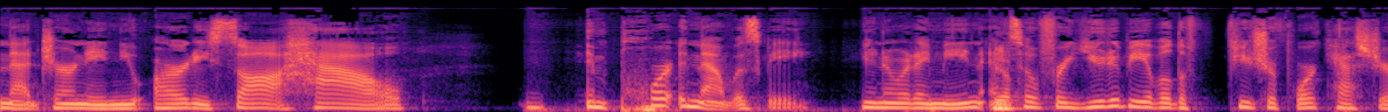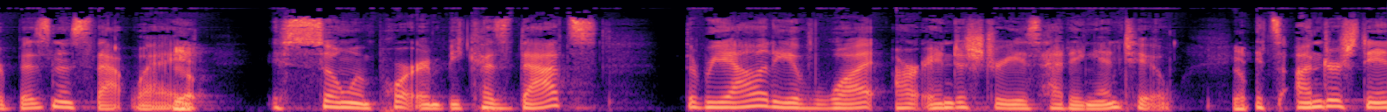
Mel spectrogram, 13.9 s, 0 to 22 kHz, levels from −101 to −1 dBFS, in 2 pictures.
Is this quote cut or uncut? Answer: cut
